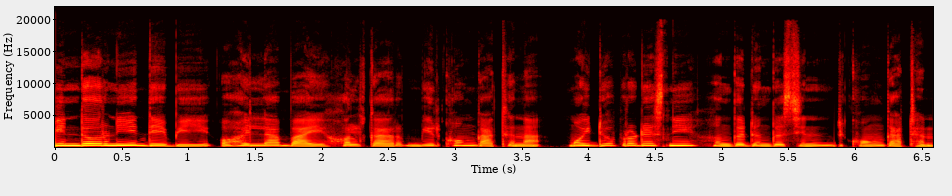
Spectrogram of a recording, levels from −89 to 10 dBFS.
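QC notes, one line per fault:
2.84–2.90 s and 5.81–5.88 s: damaged data in a compressed stream. Each event lasts about 70 ms. Corrupted bytes leave the decoder misreading frames, so it outputs garbage coefficients until it regains sync at a valid frame header. The result is a brief chirp or squawk that breaks the speech. On a spectrogram this shows as a short vertical block of broadband or oddly tonal energy with hard edges. The waveform shows an abrupt discontinuity.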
